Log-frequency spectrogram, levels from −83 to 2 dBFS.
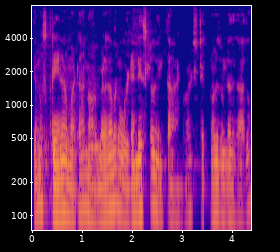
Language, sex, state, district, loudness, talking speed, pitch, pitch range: Telugu, male, Karnataka, Bellary, -28 LUFS, 180 wpm, 100 Hz, 90-110 Hz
